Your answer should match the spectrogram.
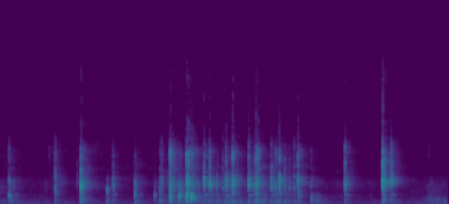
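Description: Spoon stirring a liquid mixture in a small glass bowl, clicking and scraping against the glass in quick irregular taps. The taps are sparse at first, busiest in the middle, and end with one sharper click.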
